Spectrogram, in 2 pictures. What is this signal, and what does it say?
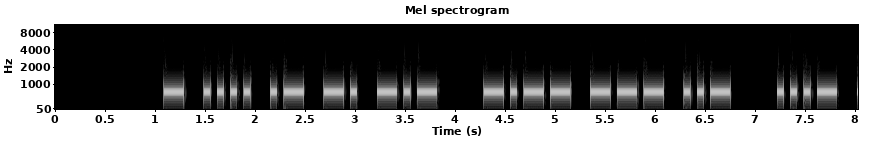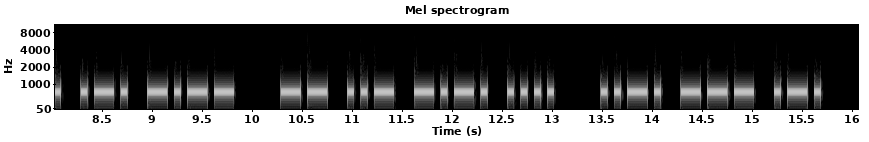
Morse code, heard as a keyed tone, about 18 wpm, 700 Hz. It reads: THANK YOU VERY MUCH FOR
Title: Speed-Racing - Sets of 5 Words 15wpm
